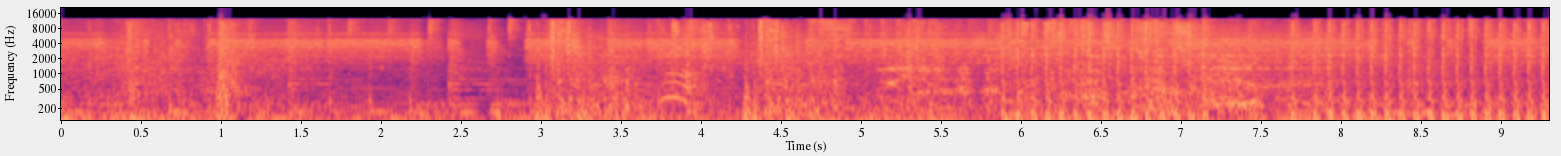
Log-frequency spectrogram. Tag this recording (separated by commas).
Music, Boom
